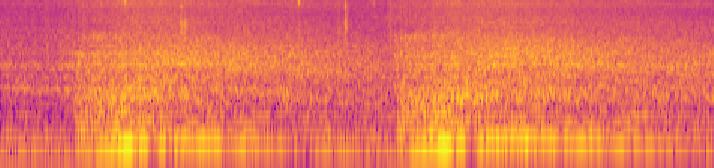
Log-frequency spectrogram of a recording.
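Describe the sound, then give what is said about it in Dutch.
The engine of a matte-grey four-door limousine coupé starts up and is revved twice, each throaty rise swelling loudly before settling back to a steady rumble, with no voices. “Eh, laat het geluid maar horen dan. Ik sling hem aan voor je.”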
